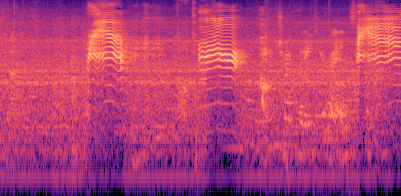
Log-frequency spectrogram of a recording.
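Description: Newborn baby crying in three loud, high, wavering wails, each about half a second to a second long, the last one starting near the end.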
